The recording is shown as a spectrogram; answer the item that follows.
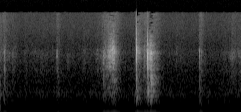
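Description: A tarot deck being shuffled by hand: a few short, soft flicks of the cards against each other, mostly about a second to a second and a half in.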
